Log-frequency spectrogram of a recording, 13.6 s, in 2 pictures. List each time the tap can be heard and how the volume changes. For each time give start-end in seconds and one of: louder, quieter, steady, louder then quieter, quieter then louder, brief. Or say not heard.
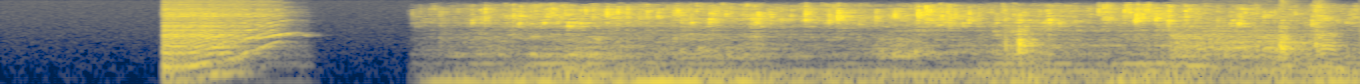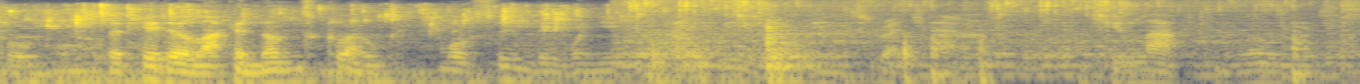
2.1-13.5 quieter.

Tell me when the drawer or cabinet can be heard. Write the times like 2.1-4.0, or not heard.
0.8-1.5, 5.8-6.7, 10.0-11.8.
